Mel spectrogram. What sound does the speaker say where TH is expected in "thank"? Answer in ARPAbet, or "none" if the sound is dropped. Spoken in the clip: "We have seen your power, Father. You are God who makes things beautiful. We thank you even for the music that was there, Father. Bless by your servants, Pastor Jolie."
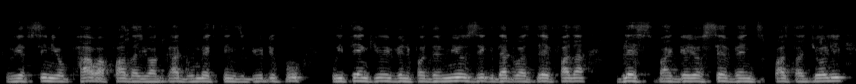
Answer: TH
